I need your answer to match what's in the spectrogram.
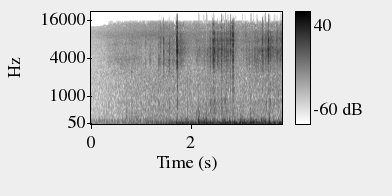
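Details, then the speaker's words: Original early-1970s Grumman aircraft fluid hose, fire-sleeved, expired in 1976 and leaking: dry irregular crackling and crunching as it is bent by hand; almost 50 years old, stiff, brittle, unserviceable and needs replacing. "[Music] so ladies and gentlemen that's what a bad hose sounds like that's what it looks like"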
